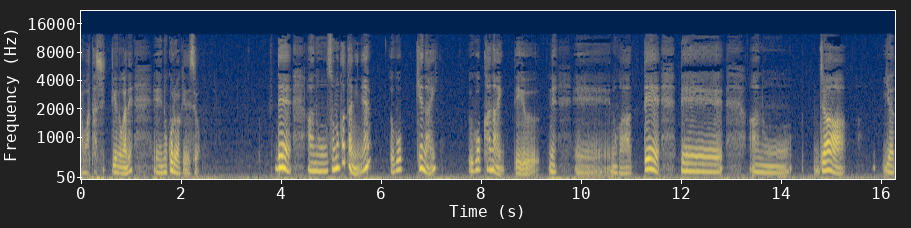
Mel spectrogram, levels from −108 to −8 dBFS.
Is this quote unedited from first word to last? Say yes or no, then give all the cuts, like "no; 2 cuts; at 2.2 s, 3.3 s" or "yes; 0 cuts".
no; 2 cuts; at 3.8 s, 6.1 s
